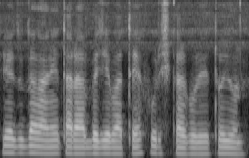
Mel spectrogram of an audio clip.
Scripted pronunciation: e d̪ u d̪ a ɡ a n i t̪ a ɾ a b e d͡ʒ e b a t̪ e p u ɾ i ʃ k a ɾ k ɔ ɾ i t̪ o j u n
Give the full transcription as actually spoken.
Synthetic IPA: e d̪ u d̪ a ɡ a n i t̪ a ɾ a b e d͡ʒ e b a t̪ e p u ɾ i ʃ k a ɾ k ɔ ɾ i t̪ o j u n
